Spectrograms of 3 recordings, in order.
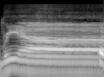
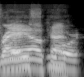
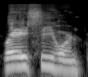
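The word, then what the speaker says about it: Rhea Seehorn: Um, Ria, it's actually pronounced Ray. It's actually pronounced Ray Seahhorn. Ray Seahhorn.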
